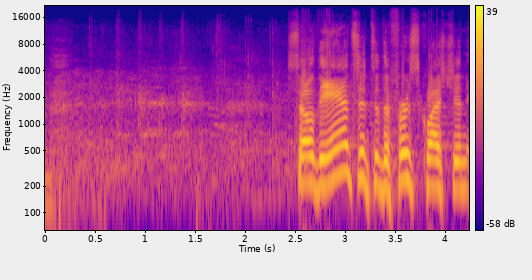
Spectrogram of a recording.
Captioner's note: applause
